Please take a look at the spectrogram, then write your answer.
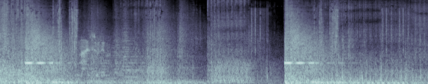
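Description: Rapid automatic gunfire fills a Counter-Strike: Global Offensive team deathmatch round on the Cobblestone map, with dense bursts and booms running almost continuously and a sharp louder volley near the end. An announcer's voice cuts in briefly.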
